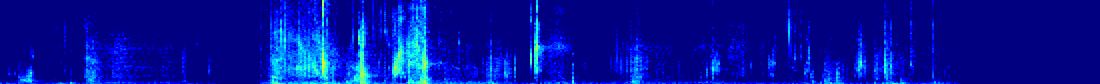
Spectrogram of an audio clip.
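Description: A person eating duck curry by hand, close-miked: biting and crunching on duck meat and bone, loudest about two to three seconds in, then softer chewing that stops abruptly near the end.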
